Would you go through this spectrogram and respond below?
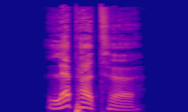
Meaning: inflection of läppern: 1. first/third-person singular preterite 2. first/third-person singular subjunctive II
- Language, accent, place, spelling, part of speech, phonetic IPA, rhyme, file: German, Germany, Berlin, läpperte, verb, [ˈlɛpɐtə], -ɛpɐtə, De-läpperte.ogg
